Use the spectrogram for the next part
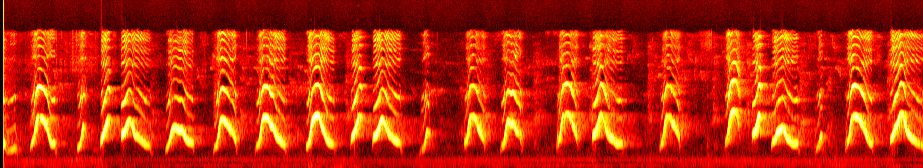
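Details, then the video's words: A lar gibbon named in the recording as female, Ella, sings loud, rising-and-falling whooping notes in a steady series, in her new enclosure at a primate park; White-handed gibbon. "Lar Gibbon Ella has a beautiful song!"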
